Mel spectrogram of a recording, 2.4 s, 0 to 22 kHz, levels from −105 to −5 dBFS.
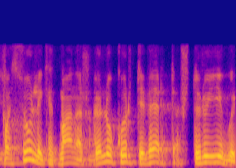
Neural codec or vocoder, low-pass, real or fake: none; 7.2 kHz; real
